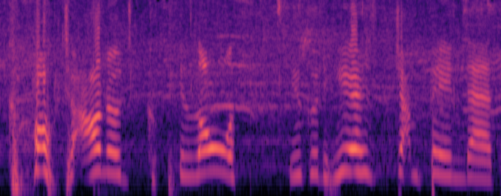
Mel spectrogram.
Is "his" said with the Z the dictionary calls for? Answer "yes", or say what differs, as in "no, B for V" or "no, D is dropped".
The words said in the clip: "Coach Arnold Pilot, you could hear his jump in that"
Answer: yes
